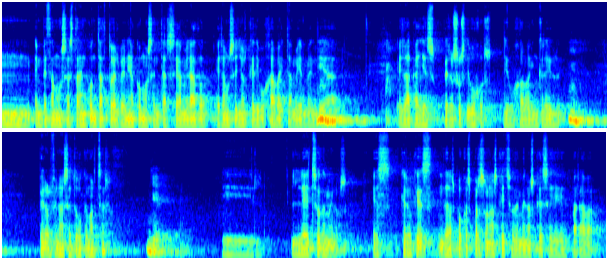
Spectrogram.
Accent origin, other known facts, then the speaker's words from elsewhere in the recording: Gijón, Asturias, Spain; Soy de Gijón y bueno, me habéis invitado ahora.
